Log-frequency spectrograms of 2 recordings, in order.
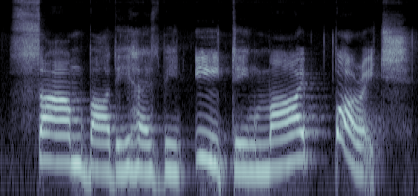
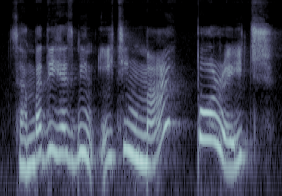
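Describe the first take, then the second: First: It is said in a loud, growly voice. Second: It is said in a plain, not growly voice.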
